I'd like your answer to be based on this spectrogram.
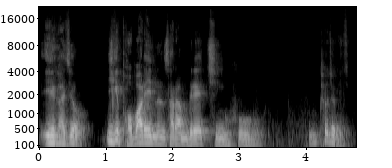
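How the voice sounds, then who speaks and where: A man's voice: mid-range voice, a little slow, a little mellow. A man preaching a sermon as pastor in a conversational way, acting out quoted inner voices.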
